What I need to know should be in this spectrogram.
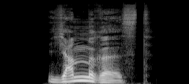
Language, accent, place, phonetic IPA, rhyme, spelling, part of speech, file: German, Germany, Berlin, [ˈjamʁəst], -amʁəst, jammrest, verb, De-jammrest.ogg
- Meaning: second-person singular subjunctive I of jammern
